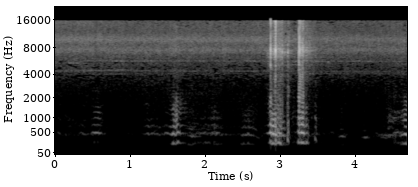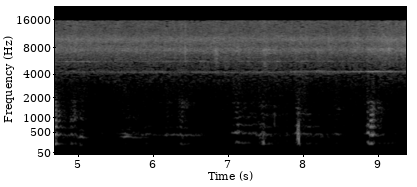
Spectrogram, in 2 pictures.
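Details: Defensive dwarf honey bees attacking after grass cutting, gathered around the camera: a persistent low buzzing drone with repeated brief louder passes, about three per second, and two sharp crackling bursts midway.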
